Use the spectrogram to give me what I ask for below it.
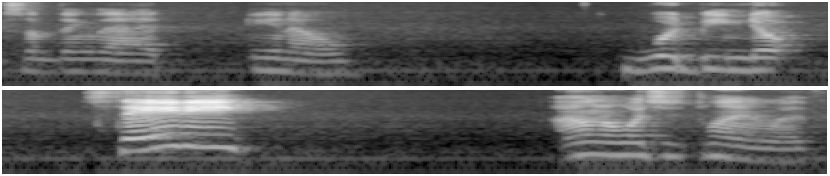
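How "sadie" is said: loud, high call across the room; sudden loud call to a pet. Real, not acted. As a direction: call the dog's name sharply. Calling out to a pet.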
